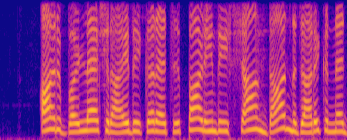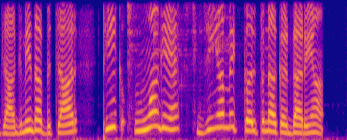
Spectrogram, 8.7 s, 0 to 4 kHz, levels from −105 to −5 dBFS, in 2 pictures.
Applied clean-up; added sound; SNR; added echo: neural separator model SepFormer WHAM!.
